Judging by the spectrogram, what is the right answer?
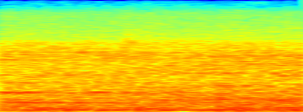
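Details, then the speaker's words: Mall AHU supply grill with other tenant outlets not yet open and ducting blocked: loud steady air rush over low rumble; excess airflow through this grill. "The sound of the airflow is happened because the mall not yet start full for this area, and the ducting was blocked. So that's why it has a big flows at this area."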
